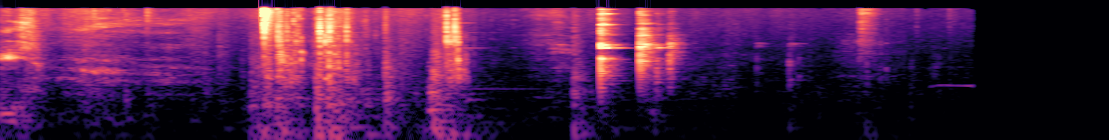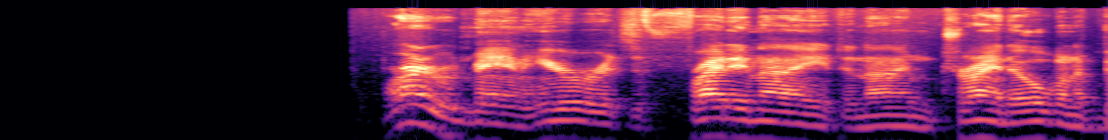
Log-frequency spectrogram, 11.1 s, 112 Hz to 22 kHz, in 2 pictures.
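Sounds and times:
glass knock: 2.1s - 4.1s
glass clinking: 2.4s - 4.1s.

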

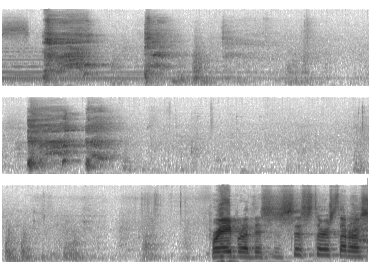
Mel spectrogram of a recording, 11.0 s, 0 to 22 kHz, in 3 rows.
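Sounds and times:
person coughing: 0.4s - 1.8s, 3.9s - 4.9s.

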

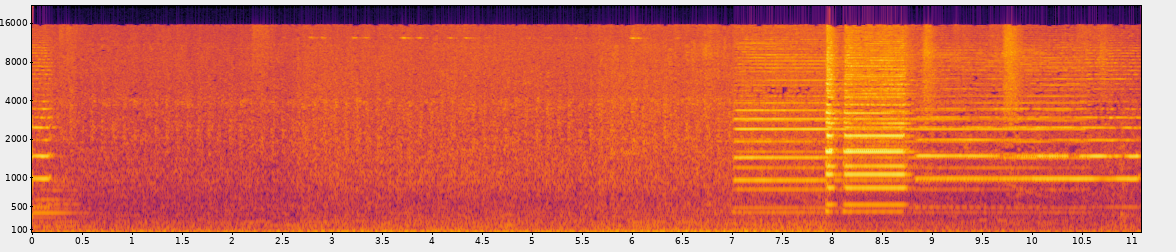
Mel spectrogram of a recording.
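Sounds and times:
held musical notes: 0.0s - 1.1s
bus engine and road noise: 0.0s - 11.0s.

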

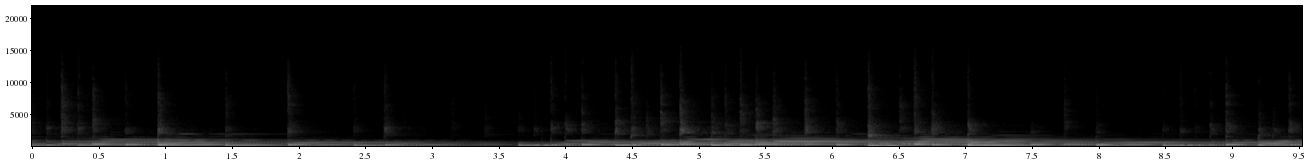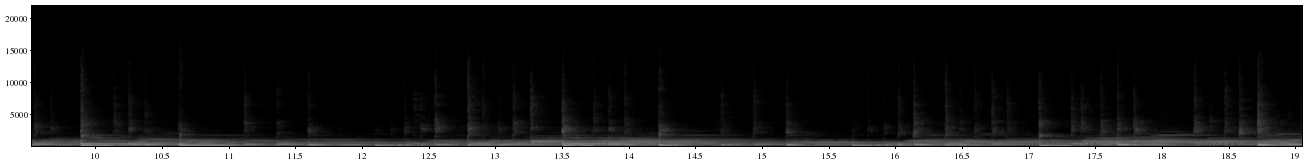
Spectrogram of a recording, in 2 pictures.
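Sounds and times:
handpans played by hand: 0.0s - 19.0s.

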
